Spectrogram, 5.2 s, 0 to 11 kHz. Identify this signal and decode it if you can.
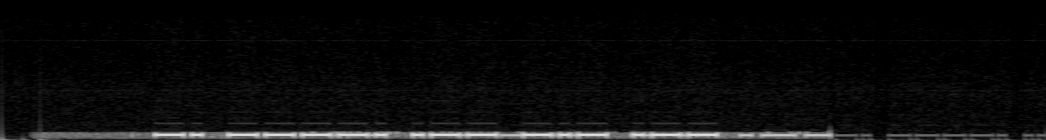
Morse code, heard as a keyed tone, about 28 wpm, 440 Hz. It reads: N9WKW
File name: 2016 JAN CW NAQP / 2016 Jan naqp k5ot - 0-5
